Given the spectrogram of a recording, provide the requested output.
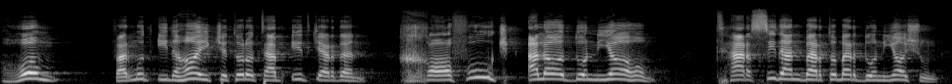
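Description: A man delivers a sermon, his voice sitting high and sounding sharp and bright. He moves between calm explanation and emphatic, ringing peaks, often reciting Arabic sayings slowly before restating them. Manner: preaching with Arabic quotations, rising to emphatic peaks. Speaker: cleric.

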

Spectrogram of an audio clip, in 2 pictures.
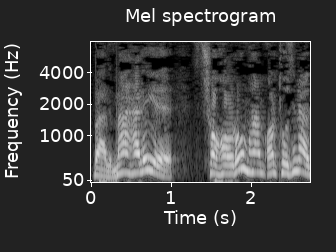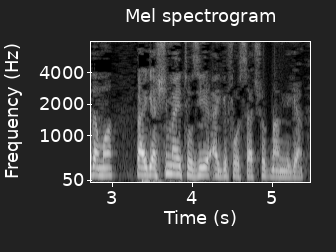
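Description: A man who is a psychologist, calmly counseling a caller on a radio call-in show and quoting verse as he explains. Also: fairly high pitch, husky. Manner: calm and instructive, quotes verse.

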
